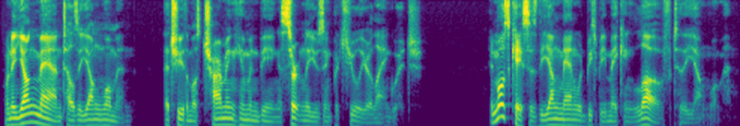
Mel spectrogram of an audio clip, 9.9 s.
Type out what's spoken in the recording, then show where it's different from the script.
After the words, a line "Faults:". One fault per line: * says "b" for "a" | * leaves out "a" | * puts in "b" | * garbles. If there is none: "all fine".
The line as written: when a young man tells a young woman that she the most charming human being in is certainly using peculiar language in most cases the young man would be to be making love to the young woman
when a young man tells a young woman that she the most charming human being in is certainly using peculiar language in most cases the young man would be to be making love to the young woman
Faults:
all fine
